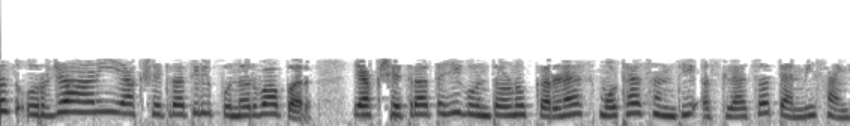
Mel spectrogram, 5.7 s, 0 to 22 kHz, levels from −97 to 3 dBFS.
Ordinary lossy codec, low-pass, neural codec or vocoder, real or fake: none; 3.6 kHz; none; real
